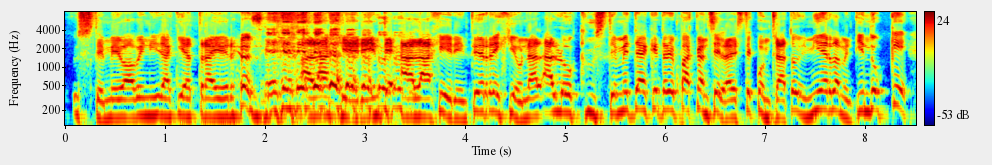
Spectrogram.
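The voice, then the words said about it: Put-on Colombian Spanish accent. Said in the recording (Spanish): “¿tu acento colombiano?”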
